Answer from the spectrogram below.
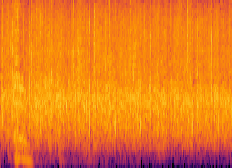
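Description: A brief voice at the start gives way to steady, dense applause from many people, loud, continuing without pause to the end.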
